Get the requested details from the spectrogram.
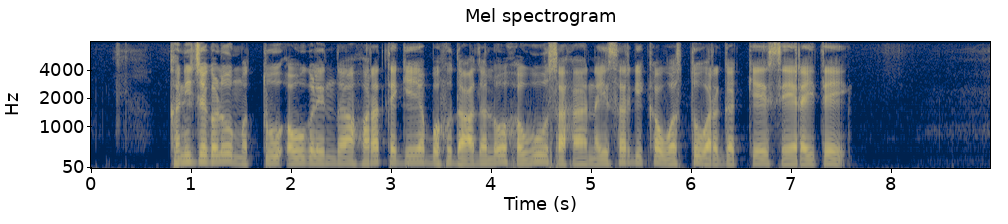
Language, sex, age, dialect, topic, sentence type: Kannada, male, 25-30, Mysore Kannada, agriculture, statement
